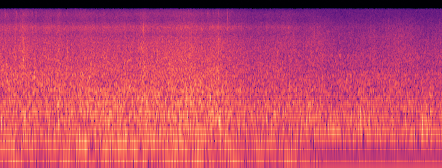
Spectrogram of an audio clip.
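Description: Rushing, churning water and waves of a fast, rough canal current, with the steady low drone of a boat's twin outboard motors running past. The low drone drops away about six seconds in, leaving the water noise.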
